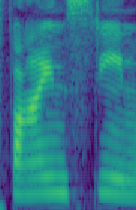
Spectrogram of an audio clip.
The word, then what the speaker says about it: Feinstein: Feinstein.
